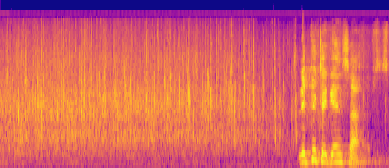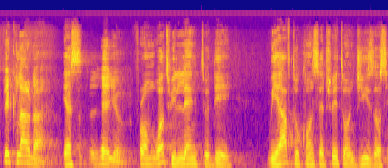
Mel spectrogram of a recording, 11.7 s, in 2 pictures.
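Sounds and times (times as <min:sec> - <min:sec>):
audience clapping: 0:00.0 - 0:05.6
speech: 0:04.5 - 0:11.6.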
